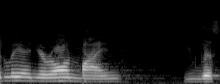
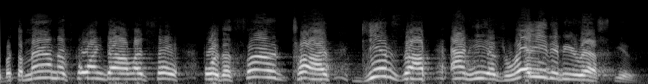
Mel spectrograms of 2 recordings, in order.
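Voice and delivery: forceful preaching; 8 semitones higher, 5 dB louder than usual. Real, not acted. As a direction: preach it loud and high, stretching the key words.

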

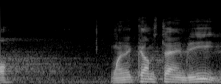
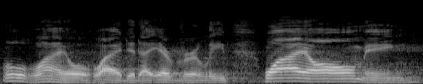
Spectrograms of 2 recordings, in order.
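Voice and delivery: hammed-up wailing regret, higher and louder; mock lament; 7 semitones higher, 4 dB louder, slower than usual. Preacher voicing Simon moaning about leaving home. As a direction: moan it like a homesick man.

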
